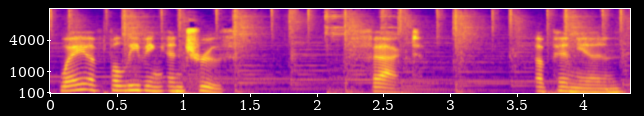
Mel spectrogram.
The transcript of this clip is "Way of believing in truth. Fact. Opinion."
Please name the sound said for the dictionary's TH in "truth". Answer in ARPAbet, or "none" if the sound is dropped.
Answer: TH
